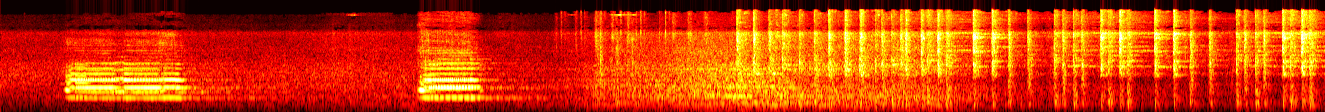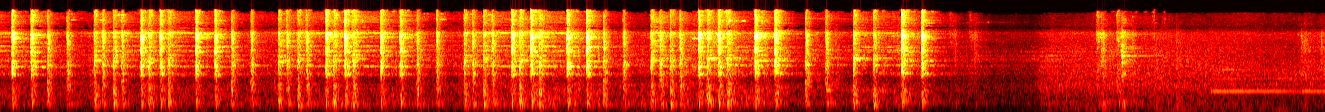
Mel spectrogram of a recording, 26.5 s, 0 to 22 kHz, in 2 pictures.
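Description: CFR Călători class 41 electric locomotive sounding two horn blasts, the first about a second long and the second shorter, then passing with its train of passenger coaches: a swelling rush as the locomotive goes by, then a long run of regular clickety-clack from the coach wheels over the rail joints, which dies away near the end.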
